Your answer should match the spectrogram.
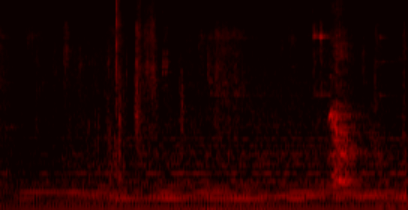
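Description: A dog whimpers and yips softly in the video game Blue Prince, faint against a constant ambient music bed, with one slightly louder yelp near the end.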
